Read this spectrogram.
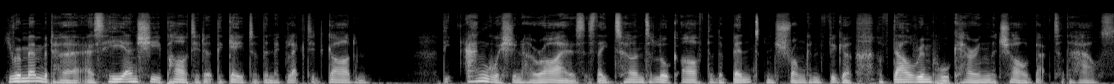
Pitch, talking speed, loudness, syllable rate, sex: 100 Hz, 215 wpm, -20 LUFS, 5.8 syllables/s, male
